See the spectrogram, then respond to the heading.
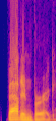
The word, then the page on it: Battenberg: American English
